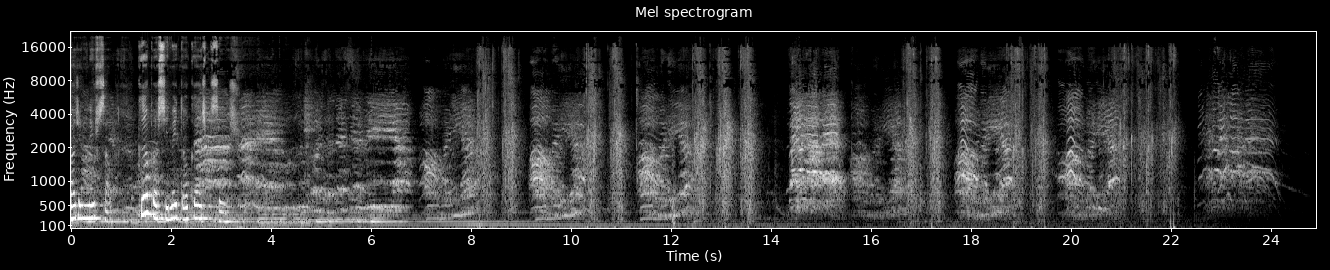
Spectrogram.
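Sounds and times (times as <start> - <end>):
children singing: 0.0 - 10.7, 11.4 - 12.8, 17.7 - 18.8, 19.8 - 21.0
low musical accompaniment: 0.0 - 12.3.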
